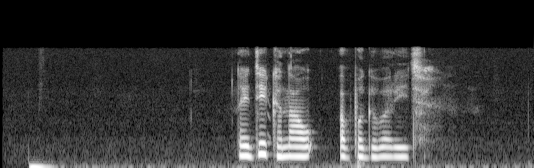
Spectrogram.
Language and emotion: Russian, neutral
